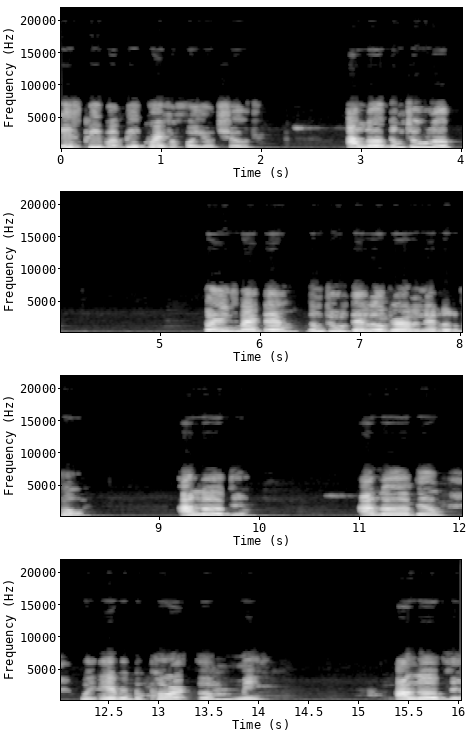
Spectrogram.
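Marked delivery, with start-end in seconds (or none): 9.2-16.0 moved, emotional, slow delivery. Speaking about loving the two little children, getting emotional. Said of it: "And I'm getting emotional".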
